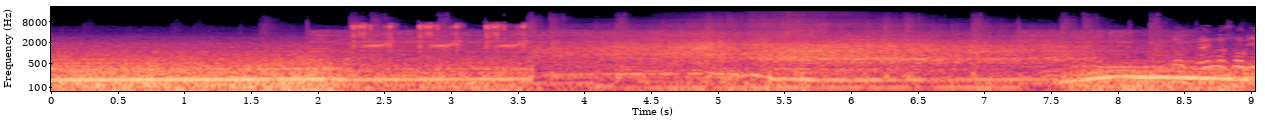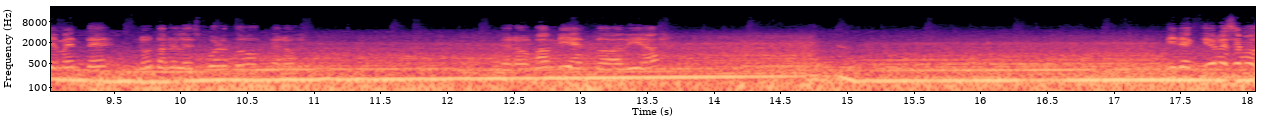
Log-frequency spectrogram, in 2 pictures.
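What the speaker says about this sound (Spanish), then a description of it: "El motor es fantástico y suena de maravilla." A 2018 Toyota Yaris GRMN hatchback's engine drones loudly on a track, pitch rising and dipping through gear changes and acceleration, with someone talking over it.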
